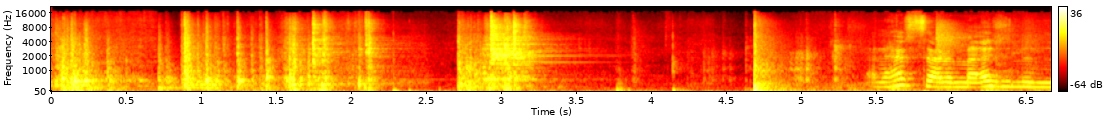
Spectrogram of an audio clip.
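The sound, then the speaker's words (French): Dishes, pots and pans clatter and clank in bursts as they are washed and stacked, with a voice briefly audible toward the end. “Quand je fais la vaisselle, je récupère l'eau dans des seaux.”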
